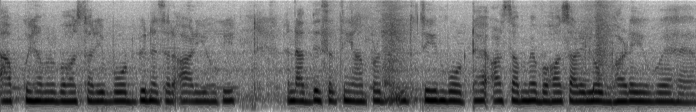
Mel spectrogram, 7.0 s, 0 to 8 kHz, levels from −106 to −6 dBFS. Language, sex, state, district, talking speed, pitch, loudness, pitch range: Hindi, female, Bihar, Madhepura, 240 wpm, 200 Hz, -14 LUFS, 195-210 Hz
